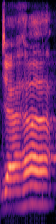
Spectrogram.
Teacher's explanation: kalau di situ fathah yang diikuti alif. Ha dibaca panjang satu ayunan.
